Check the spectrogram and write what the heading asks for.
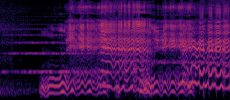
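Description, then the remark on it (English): Little goats bleat in a continuous, quavering chorus, several wavering cries overlapping for a few seconds after a brief quiet start. “When they arrived, they heard the voices of the little goats.”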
